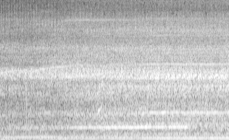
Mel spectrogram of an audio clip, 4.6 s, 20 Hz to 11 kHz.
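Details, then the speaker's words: 2012 Scion xD idling after the serpentine belt, which had fallen off, was refitted: smooth, even idle with steady hum, no belt screech or chirp; quiet, healthy engine. "It sounds like a nice, quiet, happy Toyota."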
